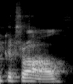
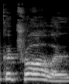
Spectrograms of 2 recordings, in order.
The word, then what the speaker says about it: Cattrall: think so too I think her name is pronounced control yeah not control people say control but it's control okay Kim Cattrall anyway let's see if we can get her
